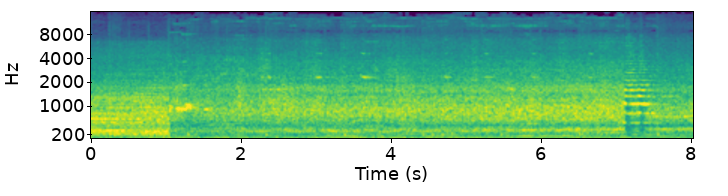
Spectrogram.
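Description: Continuous vehicle engine noise, with a short horn toot just after seven seconds in.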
